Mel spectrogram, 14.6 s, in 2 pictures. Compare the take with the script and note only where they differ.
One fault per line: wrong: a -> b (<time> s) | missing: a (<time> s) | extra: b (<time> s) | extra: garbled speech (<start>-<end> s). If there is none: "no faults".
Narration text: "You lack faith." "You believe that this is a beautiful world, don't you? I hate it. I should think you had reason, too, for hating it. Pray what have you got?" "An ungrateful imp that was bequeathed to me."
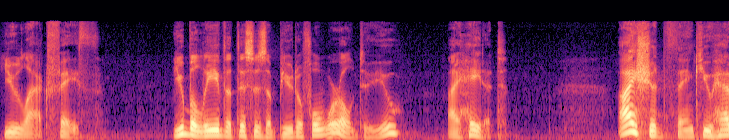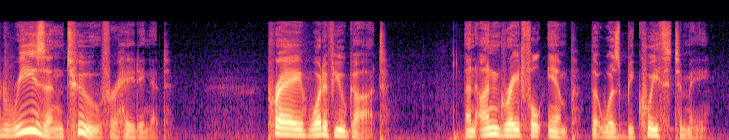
wrong: don't -> do (3.6 s)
